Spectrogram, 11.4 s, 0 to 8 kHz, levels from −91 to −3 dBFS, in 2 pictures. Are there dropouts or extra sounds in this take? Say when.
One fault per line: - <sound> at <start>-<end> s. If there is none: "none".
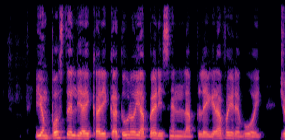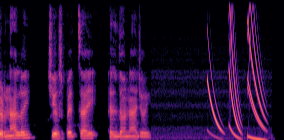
- chirp at 9.8-11.1 s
